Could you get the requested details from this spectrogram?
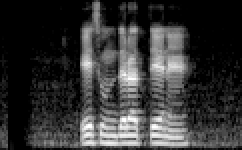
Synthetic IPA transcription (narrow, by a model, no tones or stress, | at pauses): eːsʊ̃nd̪əɾat̪ːeːneː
